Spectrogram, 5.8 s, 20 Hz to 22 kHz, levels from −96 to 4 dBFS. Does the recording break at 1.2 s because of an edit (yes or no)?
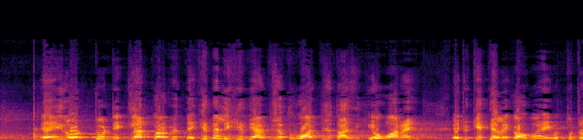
no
